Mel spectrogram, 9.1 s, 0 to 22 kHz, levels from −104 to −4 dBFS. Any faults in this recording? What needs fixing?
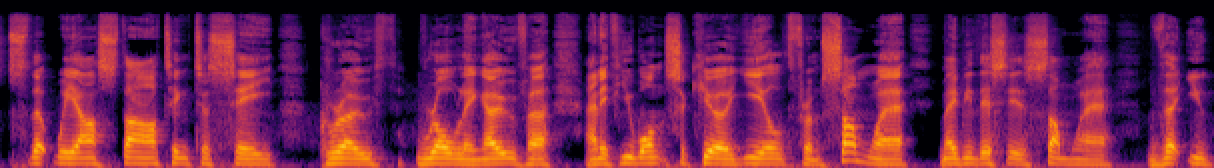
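Nothing needs fixing; no faults can be heard here.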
